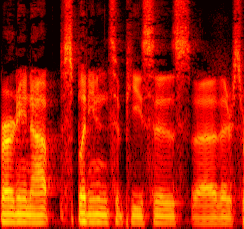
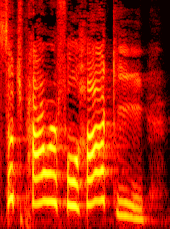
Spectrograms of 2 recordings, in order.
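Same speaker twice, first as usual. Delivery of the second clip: put-on very high, very loud, booming, girlish little girl squeal; 9 dB louder than usual. Reading aloud a line of a character turned into a kid: attempted little girl's voice. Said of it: "I can't do a little girl's voice".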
